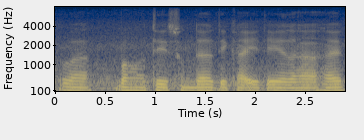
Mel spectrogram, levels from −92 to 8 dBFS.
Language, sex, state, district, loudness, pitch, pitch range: Hindi, male, Chhattisgarh, Raipur, -18 LUFS, 105 Hz, 105-110 Hz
